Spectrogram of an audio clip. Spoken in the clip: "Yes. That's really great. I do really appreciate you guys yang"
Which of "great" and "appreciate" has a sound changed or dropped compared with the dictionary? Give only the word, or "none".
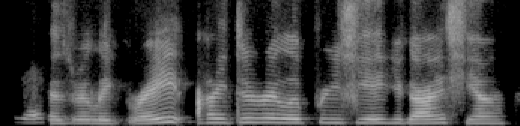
none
